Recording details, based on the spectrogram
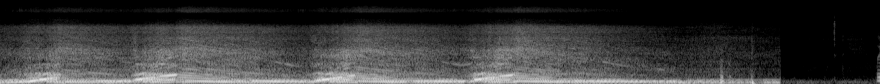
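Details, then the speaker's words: Lexus 1UZ-FE V8 swapped into a 2WD Toyota Hilux ute, after repair: repeated throttle blips rise cleanly and drop smoothly with no misfire; before, it was jerky and rattly with ignition timing out by 30 degrees (40° BTDC). "we got so that was pretty crappy now it sounds like this"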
